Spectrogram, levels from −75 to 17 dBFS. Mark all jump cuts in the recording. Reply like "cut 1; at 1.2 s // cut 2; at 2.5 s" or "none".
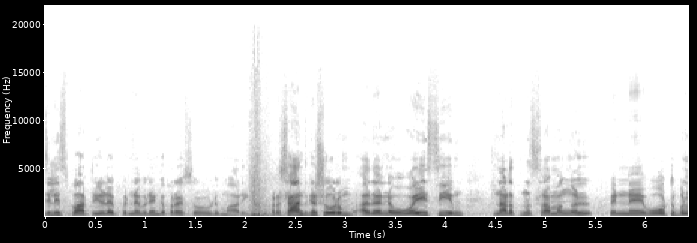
cut 1; at 2.2 s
